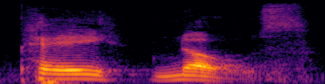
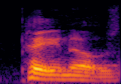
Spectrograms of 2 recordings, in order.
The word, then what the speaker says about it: Panoz: And it's pronounced, if you want to pronounce it right, it's Pay-Nose. Pay-Nose, like P-A-Y. And then N-O-S-E.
